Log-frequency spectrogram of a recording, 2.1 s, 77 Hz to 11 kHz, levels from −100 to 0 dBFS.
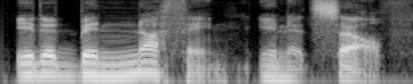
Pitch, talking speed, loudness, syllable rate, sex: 105 Hz, 175 wpm, -19 LUFS, 4.3 syllables/s, male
